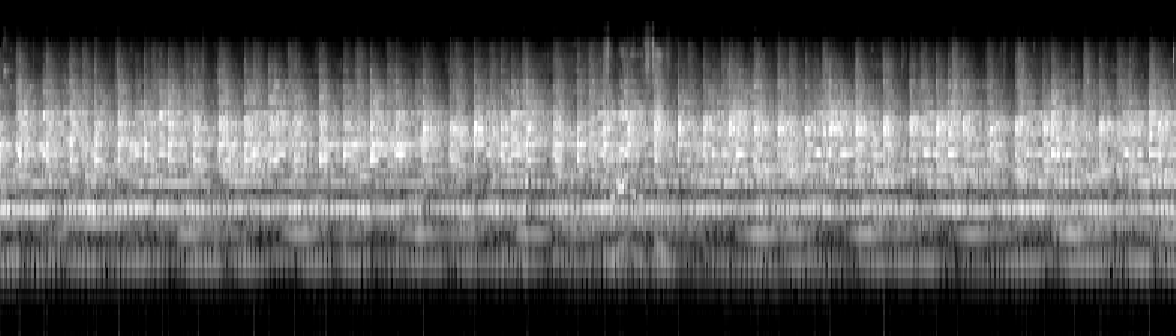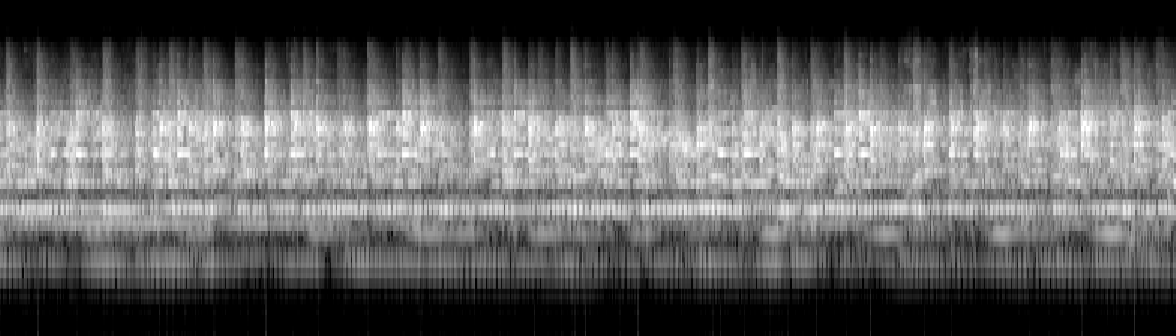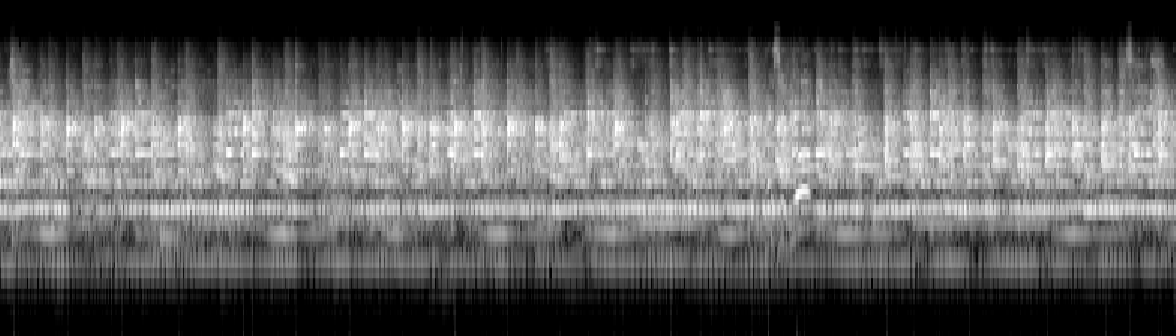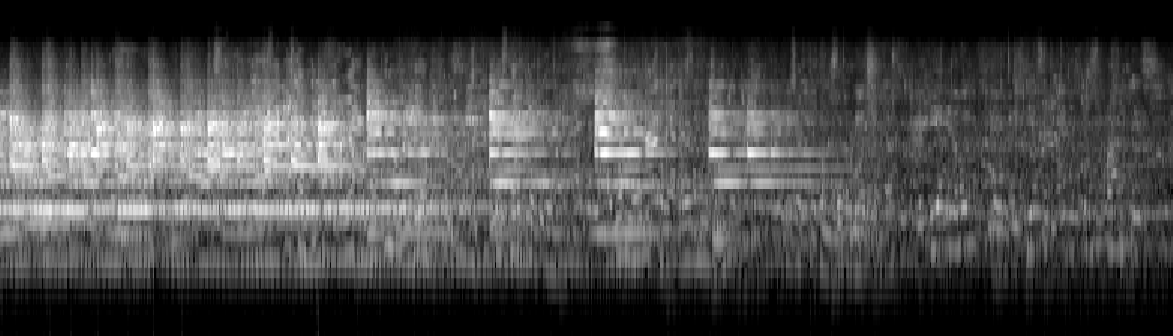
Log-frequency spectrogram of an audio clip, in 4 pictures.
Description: Campanadas de Santa Clara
